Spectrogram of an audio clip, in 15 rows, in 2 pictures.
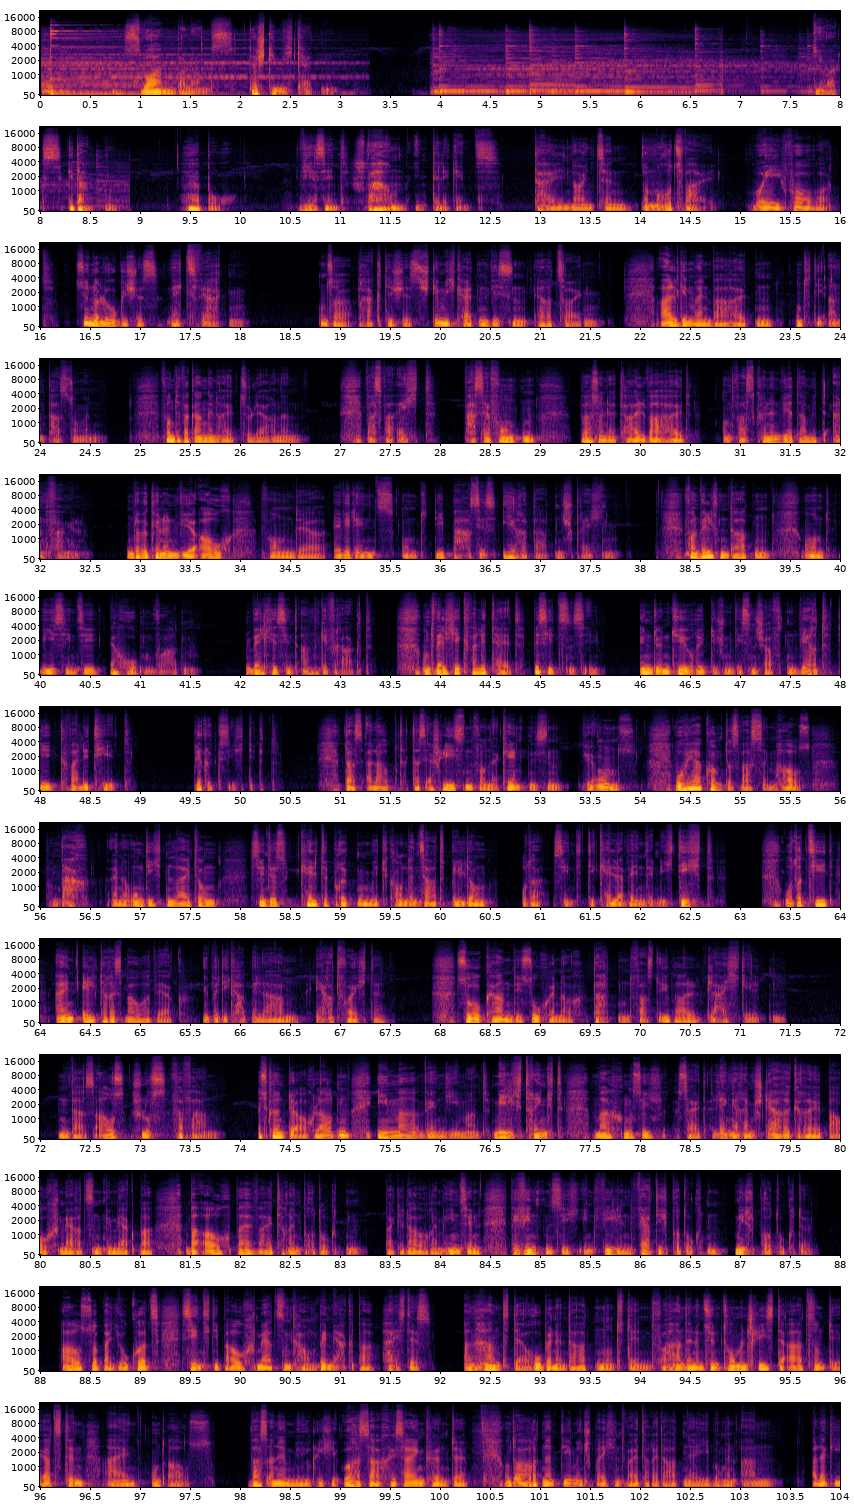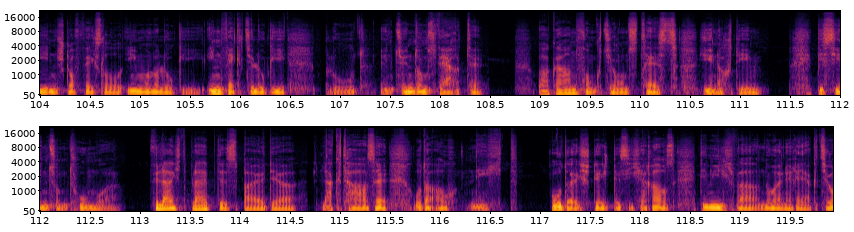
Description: HÖRBUCH - 019.2 - WIR SIND SCHWARMINTELLIGENZ - WAY FORWORD - SYNERLOGI(E)sches NETZWERKEN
